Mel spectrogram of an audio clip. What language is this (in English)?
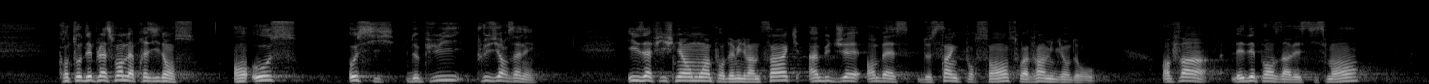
French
